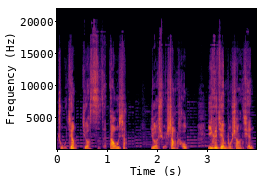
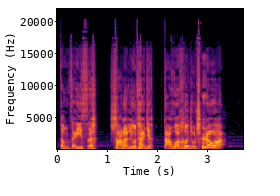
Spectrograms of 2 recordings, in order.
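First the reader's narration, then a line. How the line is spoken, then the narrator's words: Crowd battle cry. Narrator (Chinese): 聚集的官兵呐喊着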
